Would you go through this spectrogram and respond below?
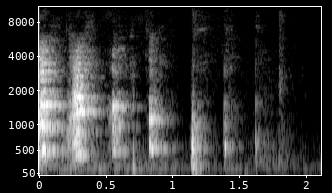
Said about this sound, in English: He's a fucking greyhound. He's going woof woof. He's an Italian greyhound.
